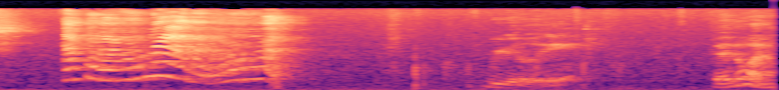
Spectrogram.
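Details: Indoors, a pet severe macaw watches a visitor at the window. It gives a long, harsh, wavering squawk lasting about a second, followed by softer murmured speech-like sounds in a small room.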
